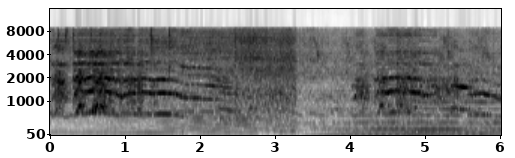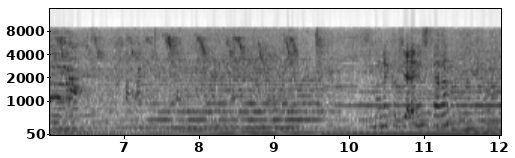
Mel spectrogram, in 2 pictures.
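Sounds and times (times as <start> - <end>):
rooster crowing: 0.0 - 2.9, 3.7 - 6.8.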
